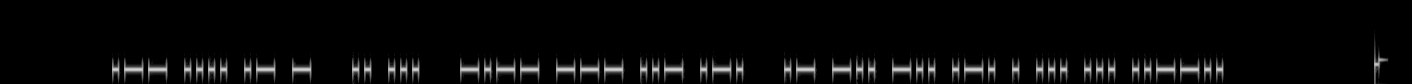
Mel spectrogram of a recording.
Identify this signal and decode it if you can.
Morse code, heard as a keyed tone, about 20 wpm, 700 Hz. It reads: WHAT IS YOUR ADDRESS?
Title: Sentences from Top 1000 Words - Review Part 6 - 20wpm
